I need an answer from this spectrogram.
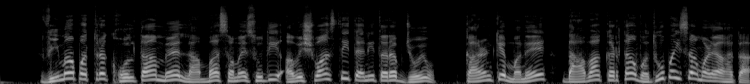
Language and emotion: Gujarati, surprised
